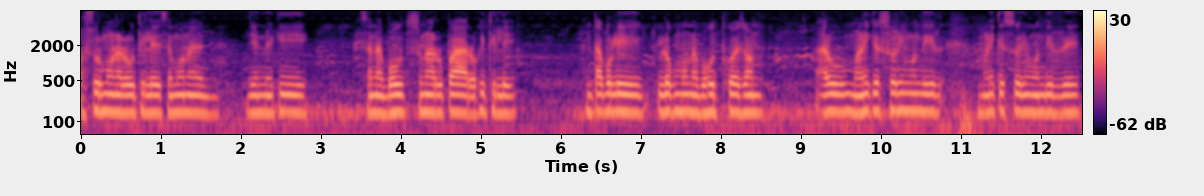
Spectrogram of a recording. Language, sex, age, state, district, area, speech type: Odia, male, 18-30, Odisha, Kalahandi, rural, spontaneous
